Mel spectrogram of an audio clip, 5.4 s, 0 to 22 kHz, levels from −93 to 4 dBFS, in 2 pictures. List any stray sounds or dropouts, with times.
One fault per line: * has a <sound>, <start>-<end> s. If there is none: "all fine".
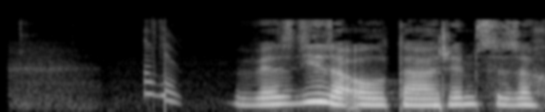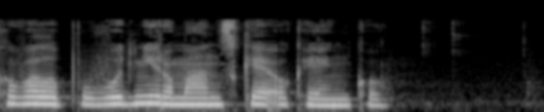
* has a chirp, 0.7-0.9 s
